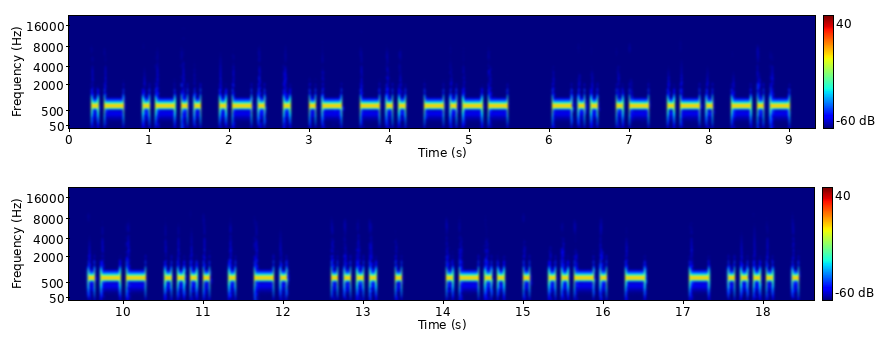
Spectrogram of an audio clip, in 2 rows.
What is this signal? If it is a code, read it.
Morse code, heard as a keyed tone, about 15 wpm, 700 Hz. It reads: ALREADY DARK WHEN HE LEFT THE
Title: Sentences from Top 1000 Words - Review Part 5 - 15wpm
